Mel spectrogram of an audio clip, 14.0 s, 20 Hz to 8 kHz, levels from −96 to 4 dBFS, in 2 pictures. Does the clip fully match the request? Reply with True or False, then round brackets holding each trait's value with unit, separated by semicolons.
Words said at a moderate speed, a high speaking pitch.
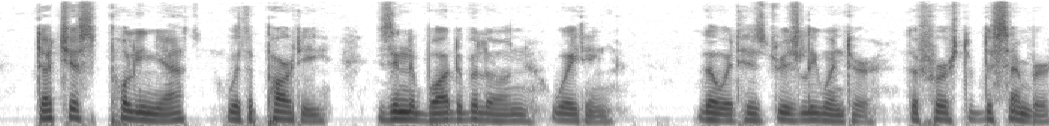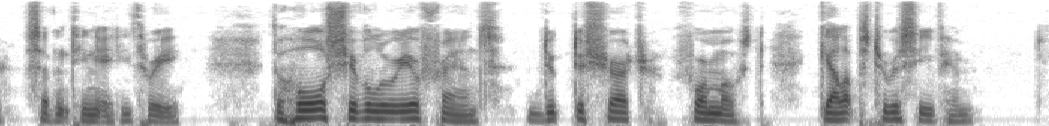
False (150 wpm; 115 Hz)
